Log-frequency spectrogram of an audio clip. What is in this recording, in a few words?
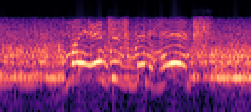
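English damaged engine mood high; War Thunder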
